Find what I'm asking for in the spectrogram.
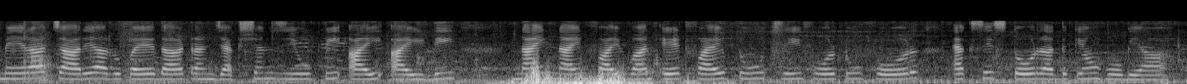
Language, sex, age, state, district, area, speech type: Punjabi, female, 30-45, Punjab, Mansa, urban, read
